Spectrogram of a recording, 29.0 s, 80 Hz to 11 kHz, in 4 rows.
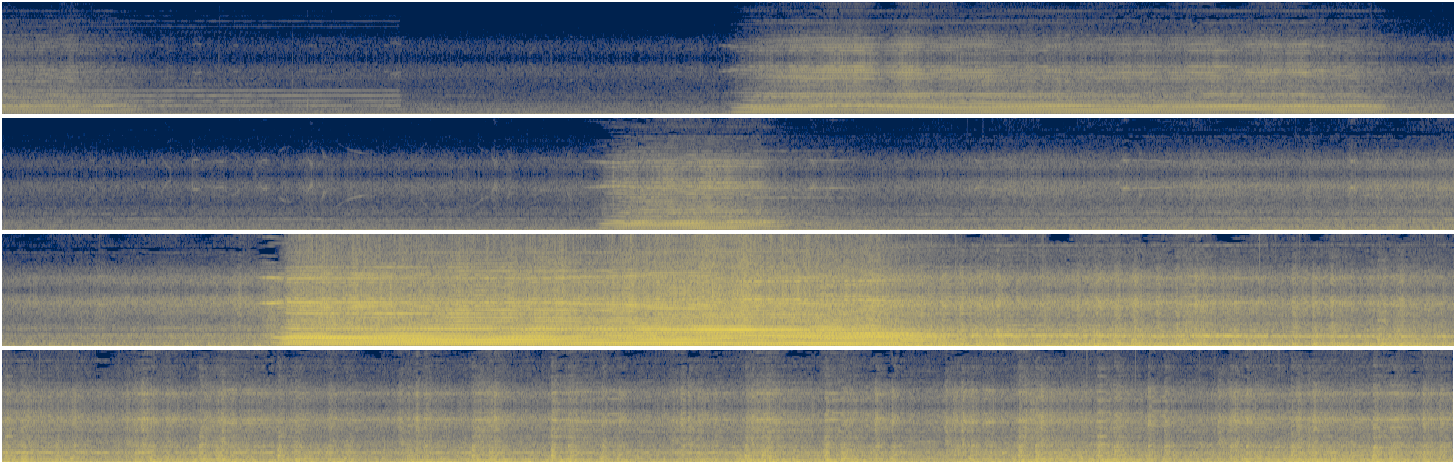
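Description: Union Pacific freight locomotive horn blowing for the grade crossing: the tail of one blast, a long blast, a short blast, and then a final long blast about 16 seconds in that is far louder as the lead GE AC44CW locomotive reaches the crossing. Its pitch sags as the locomotive passes. After that the two AC44CW diesels and the freight cars roll by with a heavy rumble and wheels clicking over the rail joints.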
